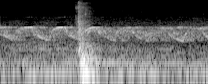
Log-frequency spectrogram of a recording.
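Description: A siren sounding in fast rising-and-falling sweeps, about four a second. A single sharp knock comes a little under a second in.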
